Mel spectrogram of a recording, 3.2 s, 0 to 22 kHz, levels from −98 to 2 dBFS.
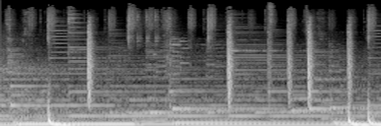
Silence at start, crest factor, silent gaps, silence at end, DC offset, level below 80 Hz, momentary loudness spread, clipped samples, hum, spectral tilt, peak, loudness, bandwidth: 0 s; 12 dB; none; 0 s; under 0.1%; -16 dBFS; 8 LU; under 0.1%; none; -5.5 dB/octave; 0 dBFS; -16 LUFS; 15 kHz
